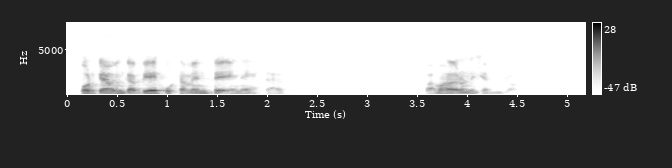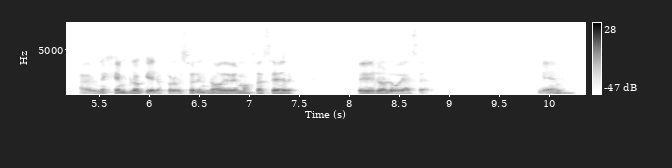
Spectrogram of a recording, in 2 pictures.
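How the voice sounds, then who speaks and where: A man from Latin America teaching a Chinese pronunciation class, who drills sounds slowly and checks in with "¿bien?" after each point. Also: medium pitch, animated, dull audio. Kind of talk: online class lecture.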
